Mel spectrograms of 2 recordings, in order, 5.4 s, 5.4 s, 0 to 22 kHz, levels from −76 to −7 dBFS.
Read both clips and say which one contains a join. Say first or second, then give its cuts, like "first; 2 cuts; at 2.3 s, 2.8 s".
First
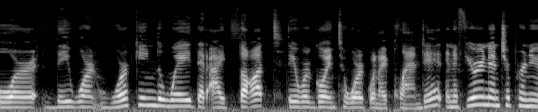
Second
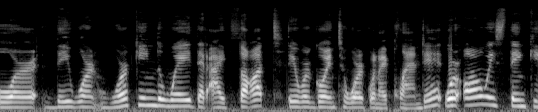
second; 1 cut; at 4.4 s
